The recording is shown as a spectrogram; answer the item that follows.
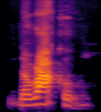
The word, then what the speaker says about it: Naraku: J News, I pronounce this wrong every time since he done been here. Because I want to call him evil. Naraku. Yep, that's how you say it.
